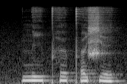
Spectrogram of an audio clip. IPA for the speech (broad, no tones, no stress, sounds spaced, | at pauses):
n i pʰ ø pʼ œ ɕ e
